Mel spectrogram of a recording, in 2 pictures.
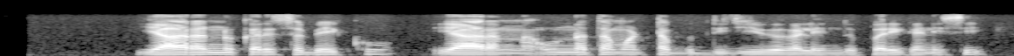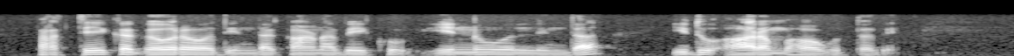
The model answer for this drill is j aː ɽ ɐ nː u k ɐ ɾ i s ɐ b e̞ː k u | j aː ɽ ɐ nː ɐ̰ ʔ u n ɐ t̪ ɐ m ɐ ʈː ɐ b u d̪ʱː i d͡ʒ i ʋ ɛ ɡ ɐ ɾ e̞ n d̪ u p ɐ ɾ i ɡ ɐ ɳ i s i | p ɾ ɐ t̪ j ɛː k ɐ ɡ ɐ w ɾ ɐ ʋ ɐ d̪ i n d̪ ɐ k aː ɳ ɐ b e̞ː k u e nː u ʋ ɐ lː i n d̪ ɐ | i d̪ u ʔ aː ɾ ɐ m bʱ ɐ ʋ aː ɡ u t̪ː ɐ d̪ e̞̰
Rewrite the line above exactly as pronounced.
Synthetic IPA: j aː ɾ ɐ nː u k ɐ ɾ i s ɐ b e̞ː k u | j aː ɾ ɐ nː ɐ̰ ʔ u nː ɐ t̪ ɐ m ɐ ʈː ɐ b u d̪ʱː i d͡ʒ iː ʋ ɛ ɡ ɐ ɭ e̞ n d̪ u p ɐ ɾ i ɡ ɐ ɳ i s i | p ɾ ɐ t̪ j ɛː k ɐ ɡ ɐ w ɾ ɐ ʋ ɐ d̪ i n d̪ ɐ k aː ɳ ɐ b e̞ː k u e nː u ʋ ɐ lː i n d̪ ɐ | i d̪ u ʔ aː ɾ ɐ m bʱ ɐ ʋ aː ɡ u t̪ː ɐ d̪ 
